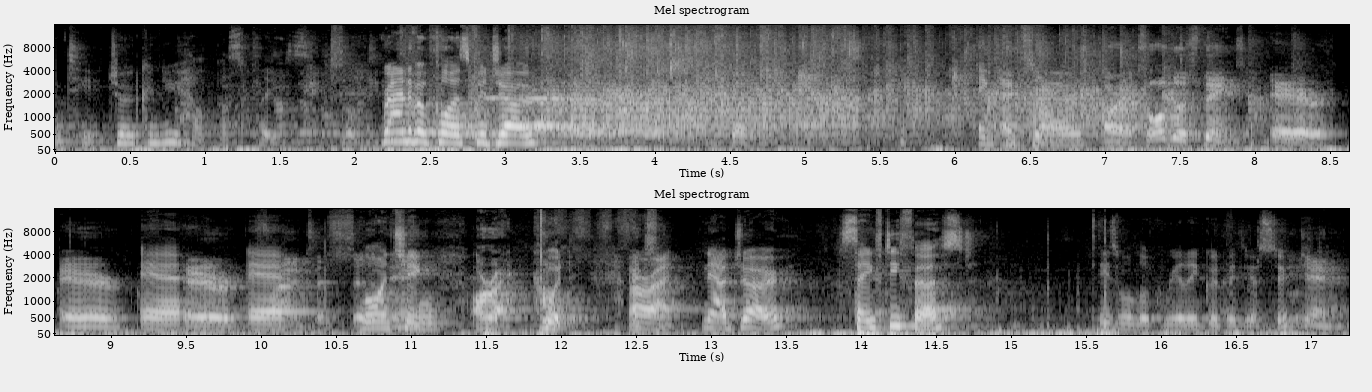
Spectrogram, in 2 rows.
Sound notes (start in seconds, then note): 3.8 audience applause can be heard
